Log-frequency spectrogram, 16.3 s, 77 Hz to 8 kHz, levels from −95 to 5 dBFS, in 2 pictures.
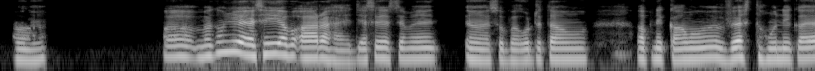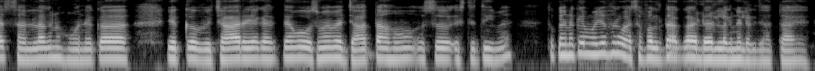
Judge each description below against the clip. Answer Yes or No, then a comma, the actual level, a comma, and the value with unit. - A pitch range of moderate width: No, narrow, 2.1 semitones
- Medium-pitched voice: Yes, medium, 175 Hz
